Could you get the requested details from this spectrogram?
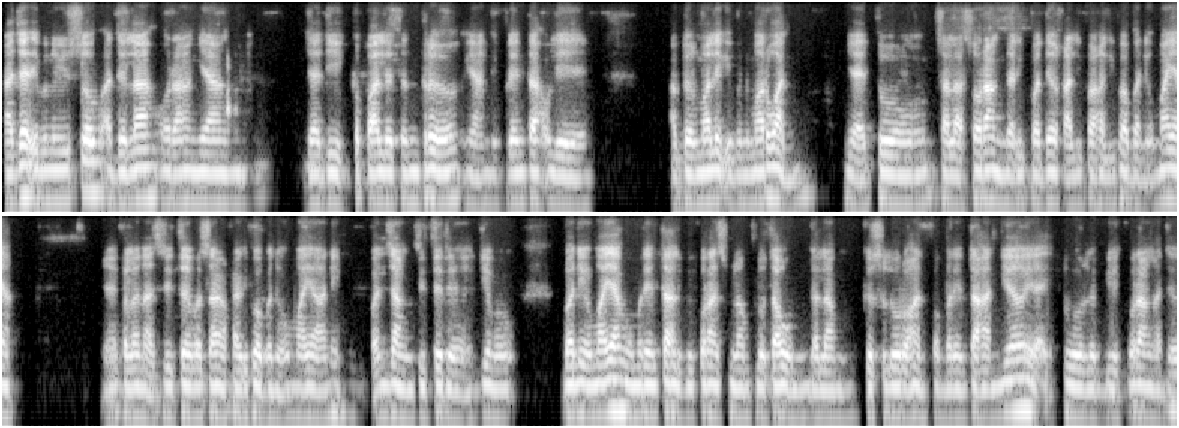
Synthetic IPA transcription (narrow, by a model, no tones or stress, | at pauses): had͡ʒat̪ibanujusʊfa̰dalahoɾaŋjaŋ | d͡ʒadikəpalət̪ənt̪ɾəjaŋdipəɾint̪aɦolɛh | ʔab̚dɔlmalɪk̚ibanumaɾuan | jait̪usalahsoɾaŋdaɾipadahalifahalifahbaniumajah | jakalanaʔt͡ʃəɾit̪əpasalhalifabaniumajahnihpaɲd͡ʒaŋt͡ʃəɾit̪ədədiəm | baniumajahməməɾint̪ahləbɪhkuɾaŋsəmbilanpuluht̪aʊndalamkəsəluɾuɦanpəməɾint̪aɦandiəja̰ʔit̪uləbɪhkuɾaŋada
